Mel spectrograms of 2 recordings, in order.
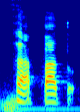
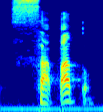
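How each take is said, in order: First: The first sound is a 'th' between teeth. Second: The first sound is a plain 's' hiss. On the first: "ellos dicen zapato" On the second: "ese zapato suena como una S"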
